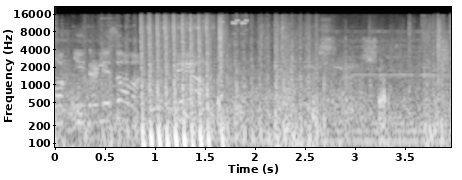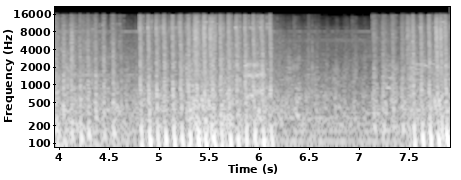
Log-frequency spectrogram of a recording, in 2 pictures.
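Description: A rifle fires rapid bursts close by.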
